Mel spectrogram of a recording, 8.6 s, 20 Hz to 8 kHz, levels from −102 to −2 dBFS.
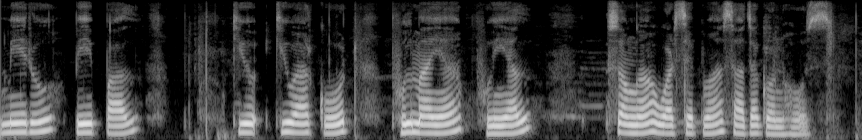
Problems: background sounds at intervals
